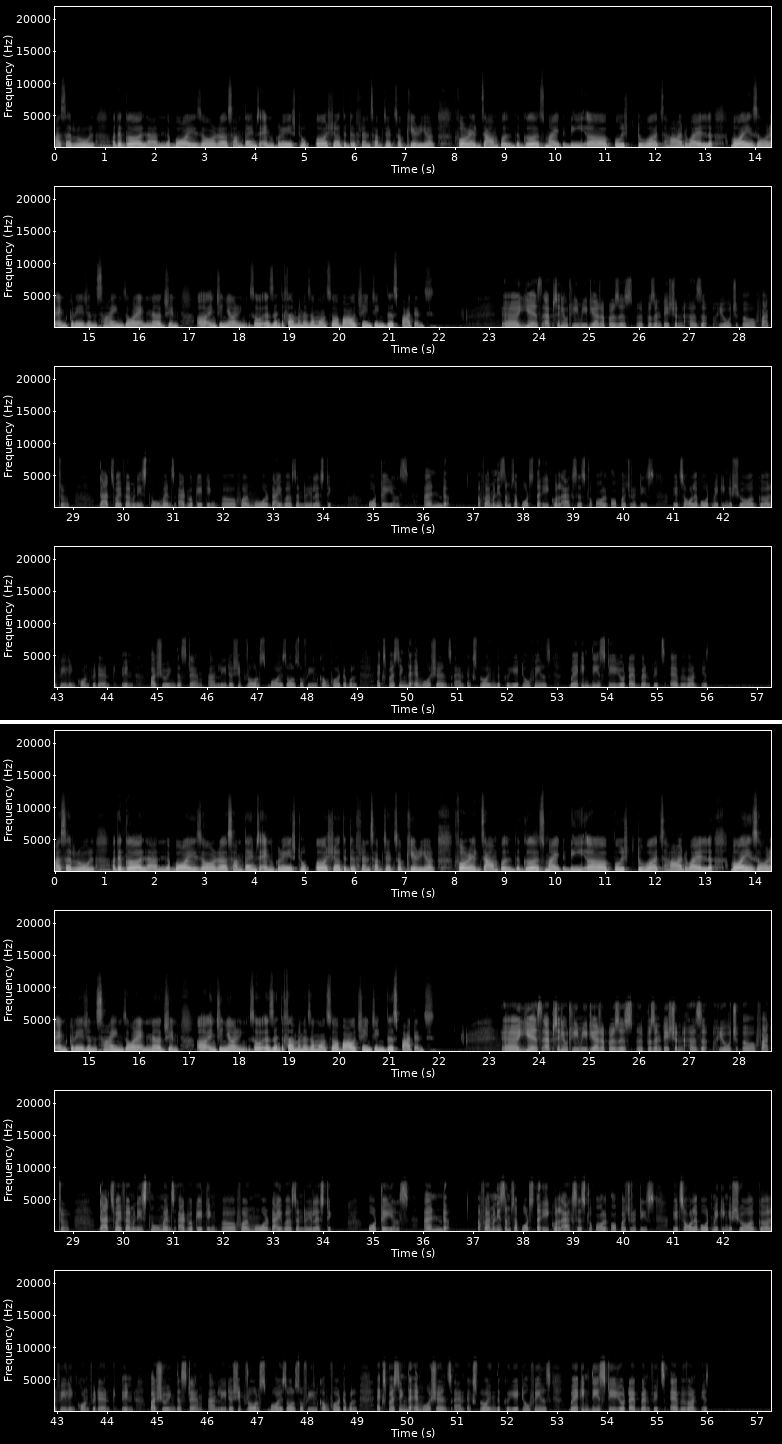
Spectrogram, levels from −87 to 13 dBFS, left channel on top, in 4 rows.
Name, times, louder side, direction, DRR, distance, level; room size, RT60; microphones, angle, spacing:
voice 1, 0.0-21.9, right 2 dB, 35° right, 0.9 m, -29 dB
voice 2, 0.9-1.7 3.6-4.7 7.0-7.3 9.4-9.8 12.2-12.9 15.1-15.8 18.1-18.9 22.5-34.2 34.5-35.7 36.0-36.5 37.1-56.0, right 2 dB, 50° right, 5.4 m, -44 dB
head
